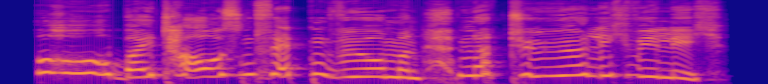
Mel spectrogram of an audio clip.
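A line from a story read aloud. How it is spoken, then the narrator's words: Rooster's call. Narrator (German): rief der Hahn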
